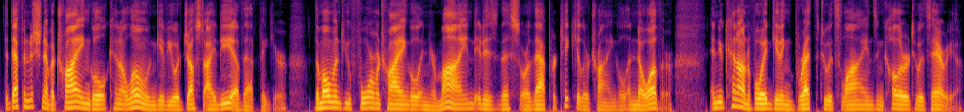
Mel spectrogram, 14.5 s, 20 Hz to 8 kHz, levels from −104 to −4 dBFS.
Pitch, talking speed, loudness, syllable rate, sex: 120 Hz, 200 wpm, -20 LUFS, 5.3 syllables/s, male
